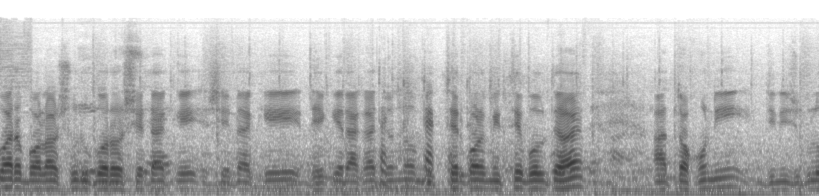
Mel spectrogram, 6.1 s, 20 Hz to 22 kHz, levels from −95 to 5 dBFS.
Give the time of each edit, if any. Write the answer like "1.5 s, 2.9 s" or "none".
none

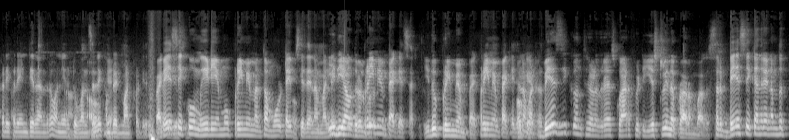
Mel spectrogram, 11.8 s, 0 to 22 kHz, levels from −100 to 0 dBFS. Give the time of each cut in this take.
2.2 s

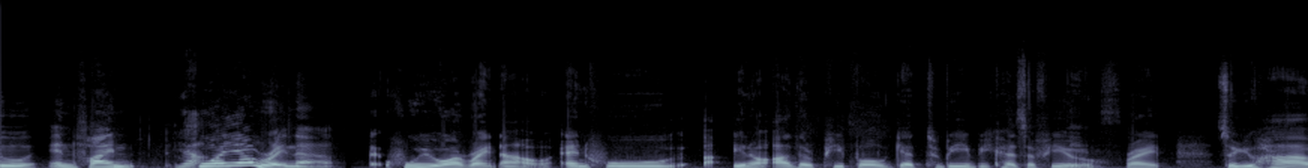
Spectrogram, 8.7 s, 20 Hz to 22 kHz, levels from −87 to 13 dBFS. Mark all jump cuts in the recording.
none

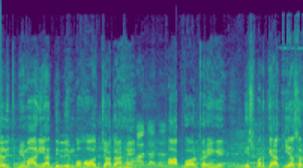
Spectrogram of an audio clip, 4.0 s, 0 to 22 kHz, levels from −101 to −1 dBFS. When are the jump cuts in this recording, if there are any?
none

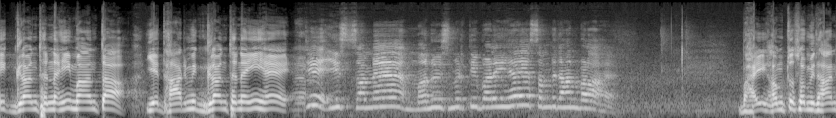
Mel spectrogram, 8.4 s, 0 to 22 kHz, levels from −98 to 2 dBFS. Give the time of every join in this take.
3.0 s

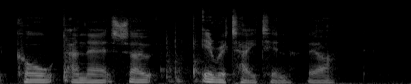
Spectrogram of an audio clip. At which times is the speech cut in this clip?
1.4 s

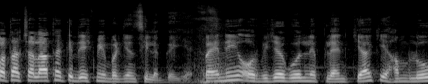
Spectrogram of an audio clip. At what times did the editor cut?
2.0 s

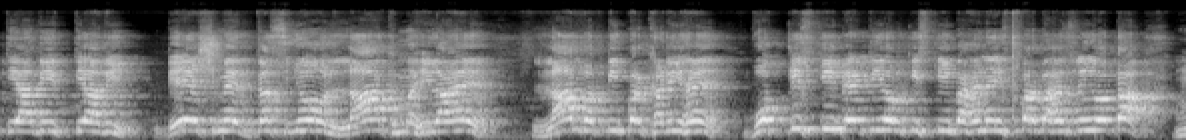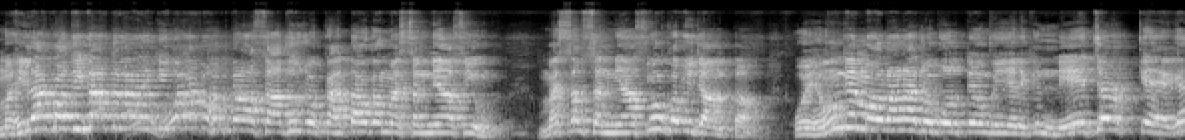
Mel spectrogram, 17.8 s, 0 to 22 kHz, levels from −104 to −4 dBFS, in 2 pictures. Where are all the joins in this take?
10.3 s

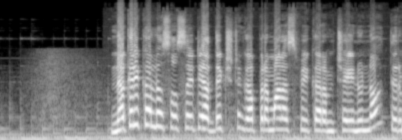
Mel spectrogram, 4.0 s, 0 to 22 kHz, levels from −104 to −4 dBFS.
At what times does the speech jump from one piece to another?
none

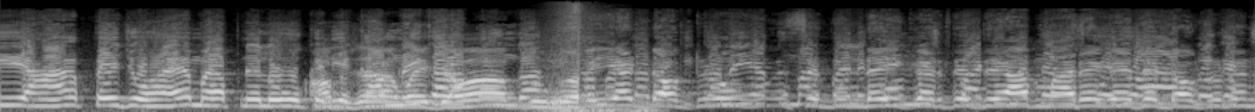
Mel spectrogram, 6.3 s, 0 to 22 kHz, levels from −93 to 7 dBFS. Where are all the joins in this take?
2.9 s

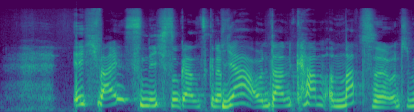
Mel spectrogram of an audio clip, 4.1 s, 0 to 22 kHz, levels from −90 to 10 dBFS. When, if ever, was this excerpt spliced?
2.2 s

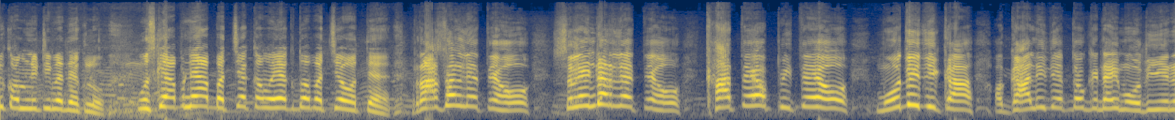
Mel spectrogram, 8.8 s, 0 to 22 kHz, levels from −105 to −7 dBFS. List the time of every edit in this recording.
3.0 s

